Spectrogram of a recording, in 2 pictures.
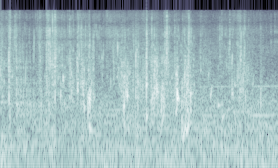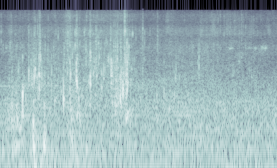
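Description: Water splashing irregularly as a freshly hooked crucian carp thrashes at the surface while it is reeled in. The splashing stops about four seconds in.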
